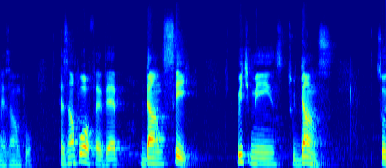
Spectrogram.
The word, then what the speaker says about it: danse: Example of a verb, danser, which means to dance. So to say I dance or I am dancing, I will say je danse. So you realize that I didn't pronounce the I.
